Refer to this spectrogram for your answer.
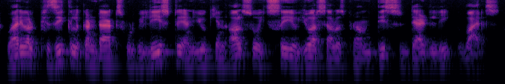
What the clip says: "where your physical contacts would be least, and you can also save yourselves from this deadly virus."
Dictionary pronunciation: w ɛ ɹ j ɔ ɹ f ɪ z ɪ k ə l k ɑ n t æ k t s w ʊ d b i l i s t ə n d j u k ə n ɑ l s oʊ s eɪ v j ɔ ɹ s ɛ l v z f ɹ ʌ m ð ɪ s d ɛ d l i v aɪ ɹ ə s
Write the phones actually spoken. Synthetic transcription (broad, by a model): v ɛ ɹ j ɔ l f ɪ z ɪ k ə l k ɑ n t æ k t s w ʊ d b i l i s t ə n d j u k ə n ɑ l s oʊ s eɪ v j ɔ ɹ s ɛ l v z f ɹ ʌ m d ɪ s d ɛ d l i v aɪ ɹ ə s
